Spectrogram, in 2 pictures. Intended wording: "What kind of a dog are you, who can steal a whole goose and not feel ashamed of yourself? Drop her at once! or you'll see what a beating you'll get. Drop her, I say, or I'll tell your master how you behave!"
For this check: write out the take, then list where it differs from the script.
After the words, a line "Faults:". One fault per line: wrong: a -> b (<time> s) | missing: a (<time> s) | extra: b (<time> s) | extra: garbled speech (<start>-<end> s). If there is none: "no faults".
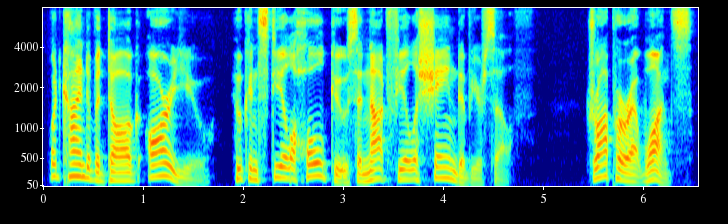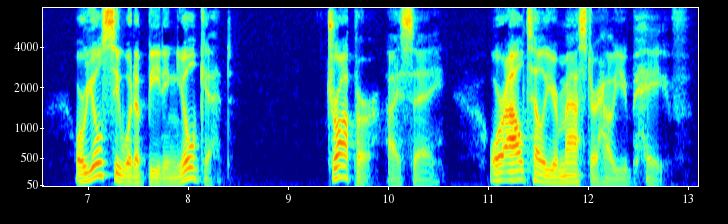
"What kind of a dog are you, who can steal a whole goose and not feel ashamed of yourself? Drop her at once! or you'll see what a beating you'll get. Drop her, I say, or I'll tell your master how you behave!"
Faults:
no faults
